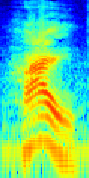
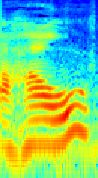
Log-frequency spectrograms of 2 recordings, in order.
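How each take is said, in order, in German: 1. Der Vokal klingt wie 'eye'. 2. Der Vokal klingt wie 'ow'. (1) "Hier ist Hai" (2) "In Bremen, da machen sie Hau"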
